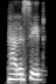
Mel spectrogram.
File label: "palisade", Indian; Dictionary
